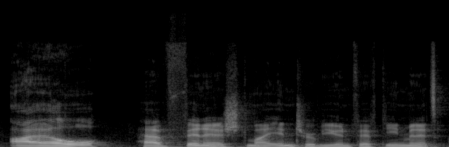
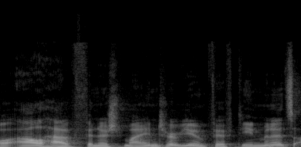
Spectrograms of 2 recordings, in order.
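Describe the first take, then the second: First: The contraction I'll is pronounced strongly and distinctly. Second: The contraction I'll is pronounced lightly and softly. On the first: "really enunciate, like" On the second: "it will become softer. So you'll say I'll"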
